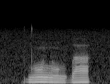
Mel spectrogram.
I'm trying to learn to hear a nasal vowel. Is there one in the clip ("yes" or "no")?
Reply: yes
